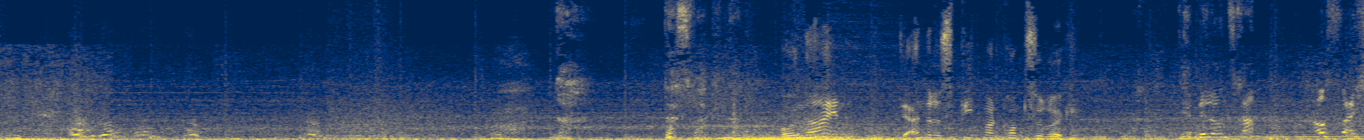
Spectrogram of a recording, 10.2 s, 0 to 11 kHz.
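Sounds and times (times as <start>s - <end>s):
steady low rumble: 0.0s - 9.6s
excited dog barking and yipping: 0.5s - 1.6s, 2.3s - 2.5s
speech: 6.0s - 10.2s.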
